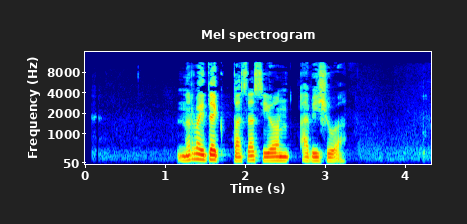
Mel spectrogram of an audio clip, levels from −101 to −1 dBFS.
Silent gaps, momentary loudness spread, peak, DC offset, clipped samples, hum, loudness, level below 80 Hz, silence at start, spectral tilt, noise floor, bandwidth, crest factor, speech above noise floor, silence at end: none; 9 LU; -4 dBFS; under 0.1%; under 0.1%; none; -22 LUFS; -72 dBFS; 1.15 s; -5.5 dB/octave; -71 dBFS; 11.5 kHz; 22 dB; 50 dB; 1.1 s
